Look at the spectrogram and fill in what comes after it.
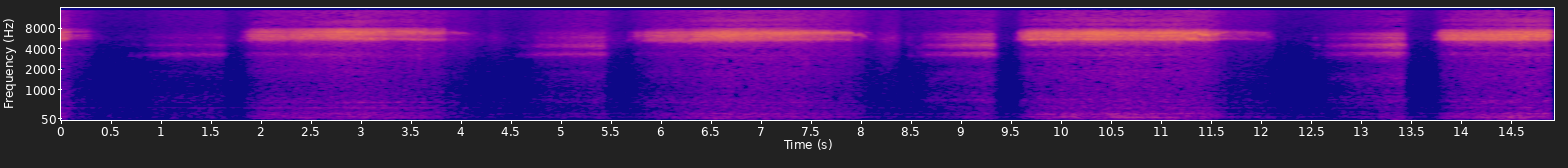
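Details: Buddy, a Boxer dog, snoring in a sound sleep: long hissing, wheezy breaths about four seconds apart, alternating with quieter intakes in a steady rhythm.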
